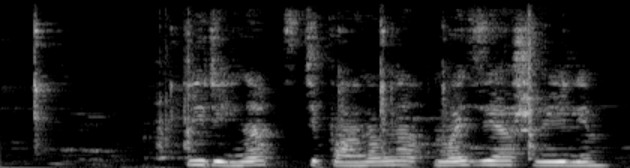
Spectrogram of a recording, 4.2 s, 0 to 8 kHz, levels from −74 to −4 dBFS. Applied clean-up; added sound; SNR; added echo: classical method WPE with log-MMSE.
